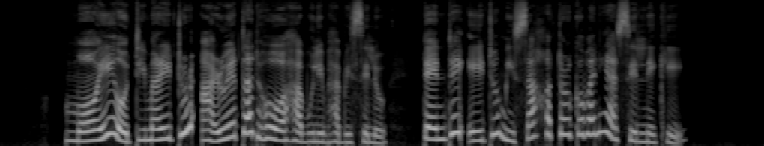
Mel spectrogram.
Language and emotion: Assamese, surprised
